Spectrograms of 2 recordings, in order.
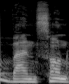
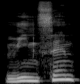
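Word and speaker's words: Vincent: تو فارسی همه جا ونسان خونده میشه و انگار وینسنت تلفظ درست‌تریه و ما انگار بین ونسان و وینسنت باید نوسان داشته باشیم.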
